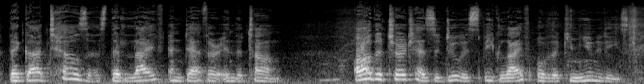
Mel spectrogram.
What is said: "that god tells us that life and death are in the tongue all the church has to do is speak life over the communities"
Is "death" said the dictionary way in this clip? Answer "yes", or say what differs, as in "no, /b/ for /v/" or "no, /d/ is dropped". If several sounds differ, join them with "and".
yes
